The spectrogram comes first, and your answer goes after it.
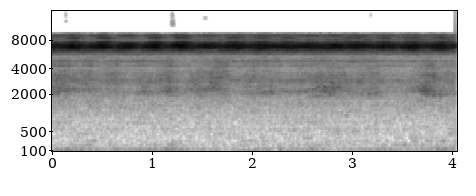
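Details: Crickets chirping at night: a dense, steady, very high-pitched trill pulsing rapidly without pause, with fainter lower chirps drifting underneath and a soft low rumble in the background.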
